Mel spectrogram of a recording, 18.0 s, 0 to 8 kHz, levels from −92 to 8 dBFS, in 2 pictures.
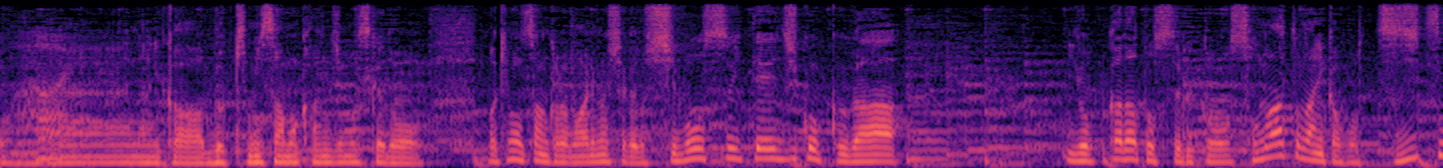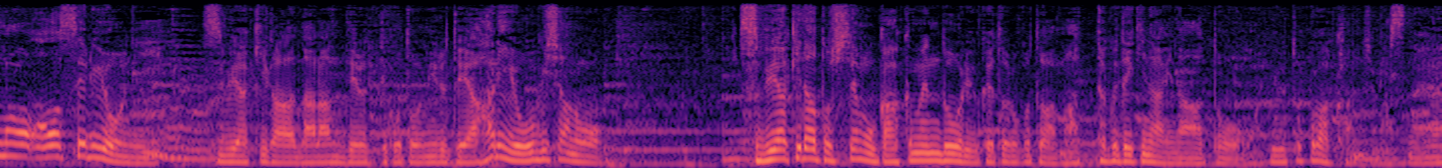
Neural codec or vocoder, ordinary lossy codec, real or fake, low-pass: codec, 16 kHz, 16 kbps, FreqCodec, larger model; none; fake; 7.2 kHz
